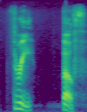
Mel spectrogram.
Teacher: But this time, you push the air out without engaging your vocal cords at all. It is purely a breath of air passing over the tongue.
